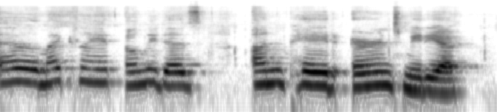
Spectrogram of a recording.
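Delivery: obnoxious, dumb-sounding voice. Imitating pr people pitching their client: imitating obnoxious pr people. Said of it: "you sound so obnoxious and dumb when you say that".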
